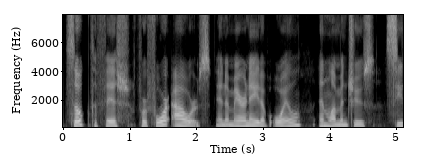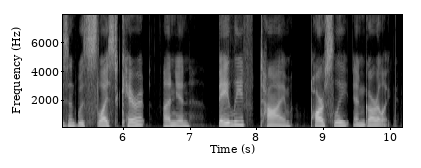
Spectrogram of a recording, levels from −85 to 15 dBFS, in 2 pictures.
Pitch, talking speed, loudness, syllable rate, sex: 195 Hz, 145 wpm, -19 LUFS, 4.5 syllables/s, female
